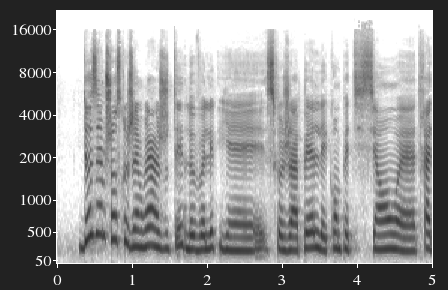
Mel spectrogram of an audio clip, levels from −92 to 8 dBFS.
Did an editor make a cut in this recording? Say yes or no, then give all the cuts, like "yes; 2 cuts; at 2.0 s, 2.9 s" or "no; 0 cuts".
yes; 2 cuts; at 1.7 s, 2.1 s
